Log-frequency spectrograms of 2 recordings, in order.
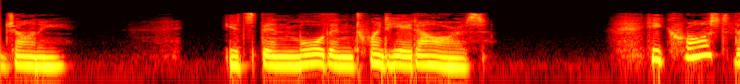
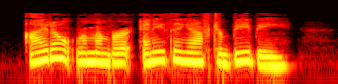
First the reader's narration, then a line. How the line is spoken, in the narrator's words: I said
